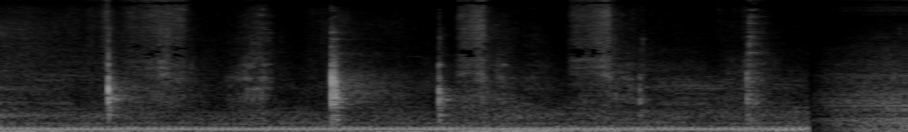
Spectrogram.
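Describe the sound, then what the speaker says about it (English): A knife cuts apple wedges into cubes on a board, giving a few sparse, soft chopping taps over a steady low hum. The taps are fairly close and come with no talk. "cut the wedges into cubes"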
